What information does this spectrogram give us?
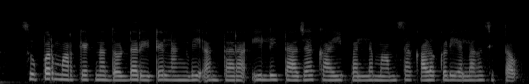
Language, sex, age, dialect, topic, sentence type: Kannada, female, 18-24, Dharwad Kannada, agriculture, statement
